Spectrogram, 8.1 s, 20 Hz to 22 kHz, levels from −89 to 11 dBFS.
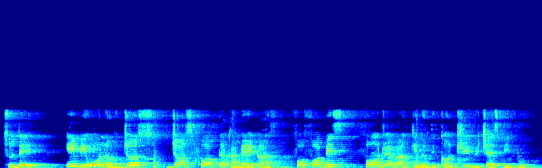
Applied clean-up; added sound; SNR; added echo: none; Thump, thud; 14 dB; reverberation time 1.0 s.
